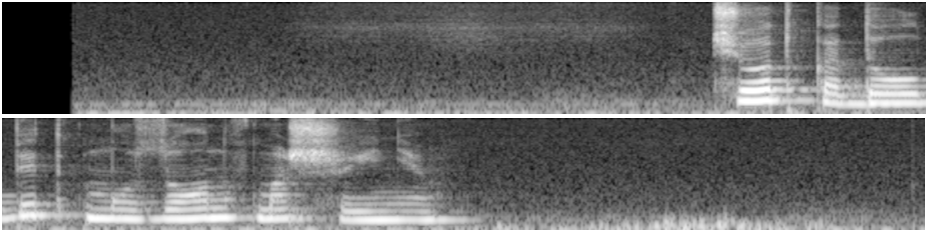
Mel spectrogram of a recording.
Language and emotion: Russian, neutral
